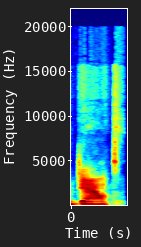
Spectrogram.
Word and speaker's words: doubt: So thì 100% có những từ như là absolutely, definitely yes, there's no doubt about it, by all means yes. Các bạn nhớ từ doubt này chữ B câm nha, đọc là doubt.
